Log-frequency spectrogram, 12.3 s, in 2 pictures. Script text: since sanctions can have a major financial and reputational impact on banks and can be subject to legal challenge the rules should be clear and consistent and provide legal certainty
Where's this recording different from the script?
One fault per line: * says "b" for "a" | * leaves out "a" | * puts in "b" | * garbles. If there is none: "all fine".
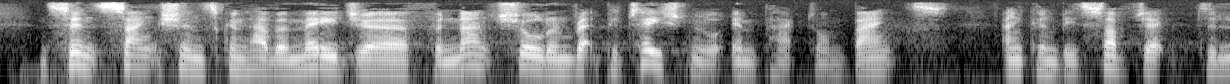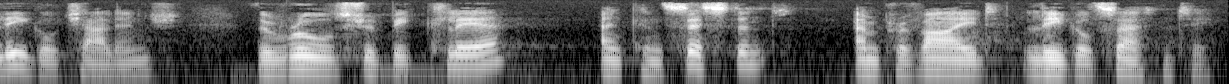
all fine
